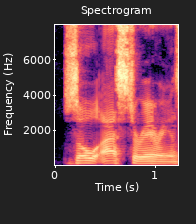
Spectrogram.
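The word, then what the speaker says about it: Zoroastrian: with Jewish interaction with zarian Z asarian that's how you say it sorry and I hadn't pronounced it correctly before and previously and I do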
